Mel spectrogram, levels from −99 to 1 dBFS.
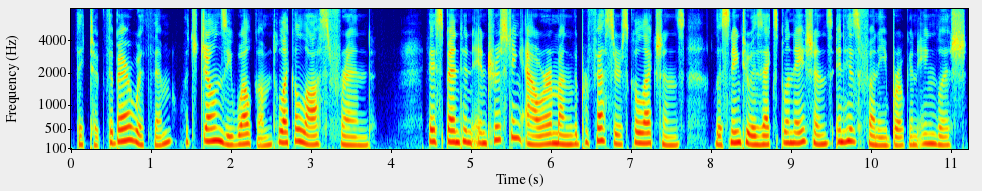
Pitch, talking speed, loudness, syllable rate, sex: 205 Hz, 165 wpm, -18 LUFS, 5.2 syllables/s, female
